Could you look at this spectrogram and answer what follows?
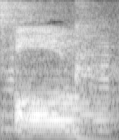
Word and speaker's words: Fog: exclusive it's pretty much my last name is fog and it rhymes with dog I've kind of been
